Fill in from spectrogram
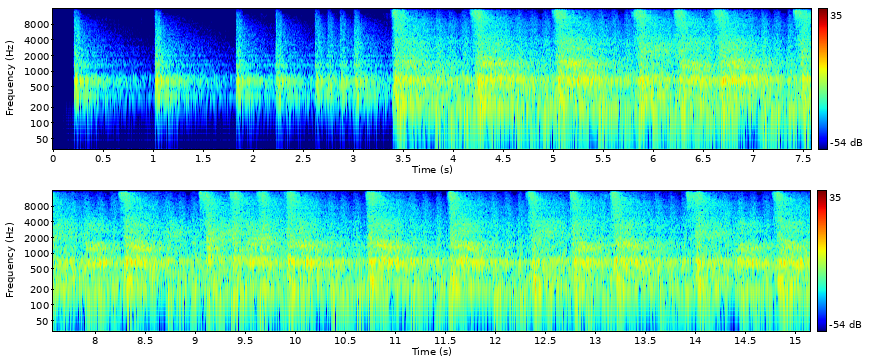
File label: Drum Cadence; Southern Miss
